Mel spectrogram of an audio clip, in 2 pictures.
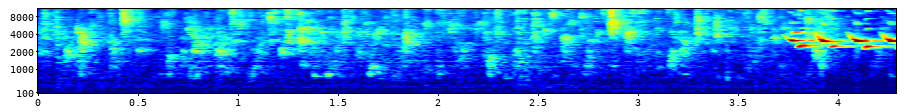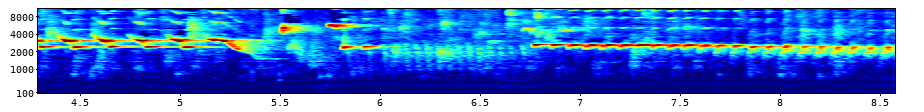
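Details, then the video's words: Canary singing after a few seconds of soft background noise: a rapid pulsed two-tone trill, a brief pause, then a long, even, pulsed trill. "Canary singing"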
